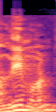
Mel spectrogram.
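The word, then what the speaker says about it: 레몬: ল উচ্চারণ করে থাকে কোন একটি নামের শুরুতে রিউল আসলে ল উচ্চারণ করে লেমন লেবু হানবন একবার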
